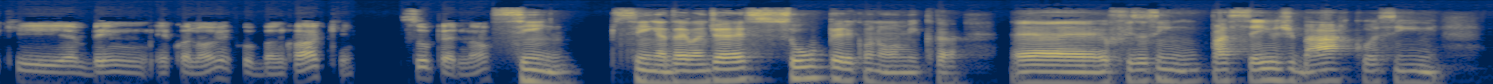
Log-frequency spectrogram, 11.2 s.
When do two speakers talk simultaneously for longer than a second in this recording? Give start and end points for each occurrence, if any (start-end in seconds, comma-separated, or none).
none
